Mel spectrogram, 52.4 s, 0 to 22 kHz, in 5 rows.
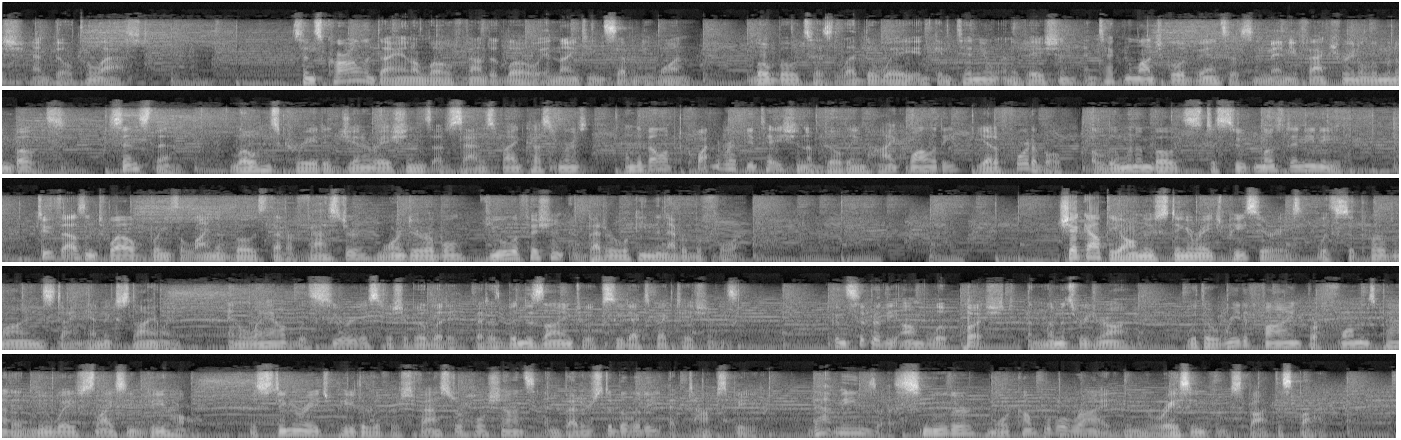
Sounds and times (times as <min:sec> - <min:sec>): Speech: 0:00.0 - 0:01.1, 0:02.2 - 0:20.6, 0:21.2 - 0:26.6, 0:28.9 - 0:37.0, 0:37.6 - 0:51.9
Music: 0:00.0 - 0:52.3.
